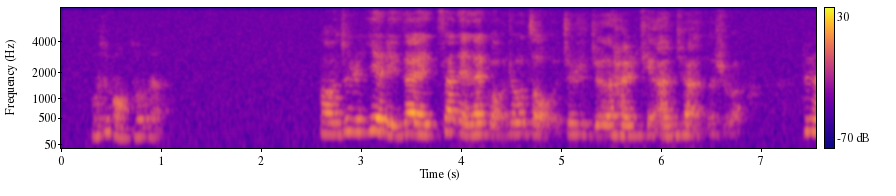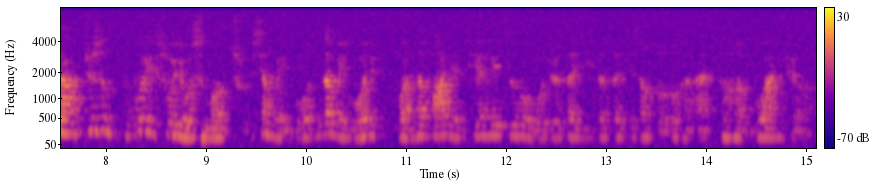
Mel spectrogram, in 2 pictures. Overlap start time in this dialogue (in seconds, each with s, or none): none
